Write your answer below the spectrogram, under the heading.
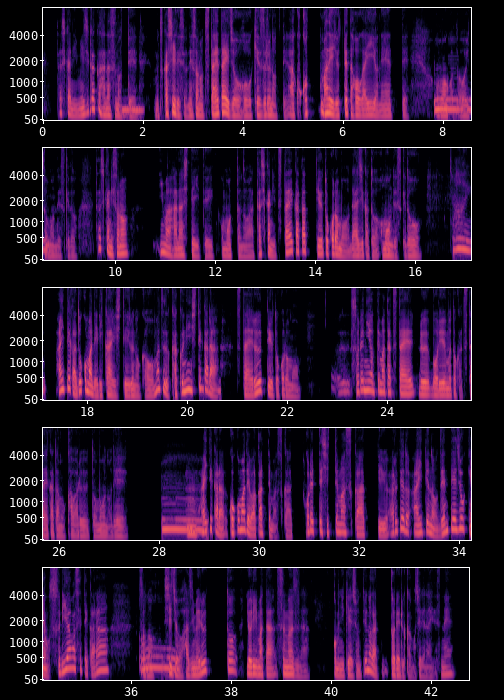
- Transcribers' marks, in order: tapping
- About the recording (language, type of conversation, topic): Japanese, advice, 短時間で会議や発表の要点を明確に伝えるには、どうすればよいですか？
- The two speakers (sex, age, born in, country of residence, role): female, 35-39, Japan, Japan, user; male, 45-49, Japan, Japan, advisor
